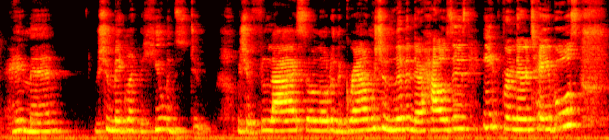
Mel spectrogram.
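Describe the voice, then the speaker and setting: Excitable high-voiced blackbird, played by a woman. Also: unhurried. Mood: eager scheming. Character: excitable argumentative blackbird with reckless big ideas. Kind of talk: dramatic storytelling performance. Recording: roomy, echoing, distant microphone.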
